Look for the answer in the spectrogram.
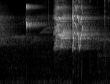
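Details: Lovebird sound meant to prompt young lovebirds to sing and learn the ngekek trill: a sharp high chirp, then two loud harsh squawky bursts about half a second long, over faint low hum.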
